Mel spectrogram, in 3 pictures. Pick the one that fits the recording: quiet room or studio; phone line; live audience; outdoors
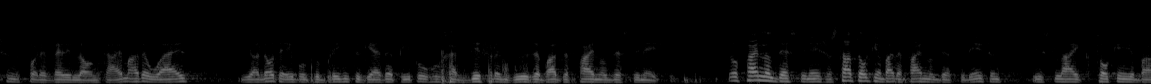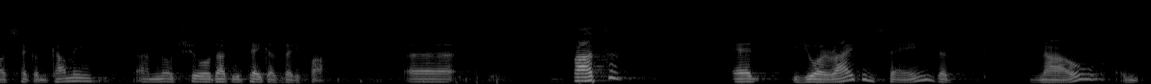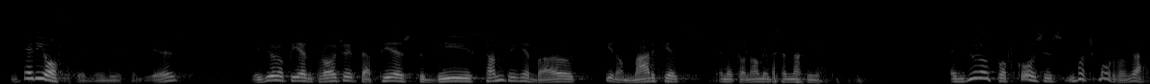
live audience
